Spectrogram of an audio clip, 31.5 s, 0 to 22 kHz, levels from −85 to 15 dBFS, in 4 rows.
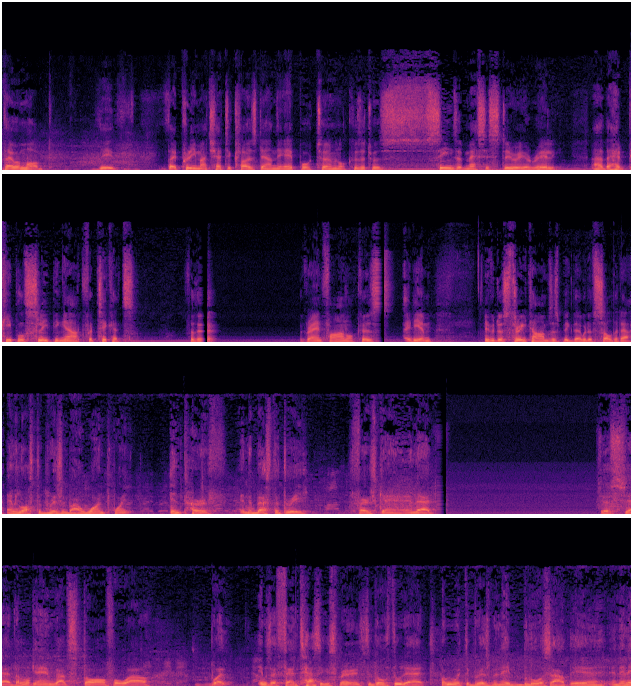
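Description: At 10.33 s packets were likely held up in transit and the jitter buffer ran dry, causing a call audio freeze. The last sound is stretched into a fading buzz until 11.61 s. The audio then resumes where it stopped, so about 1.26 s of gap is inserted and nothing is lost.

From 12.54 to 12.90 s a long network dropout likely cuts off the incoming audio. The final fragment trails off as a brief fading hiss. When the audio returns, about 0.34 s of the original is simply gone.

Between 14.74 and 20.87 s the jitter buffer held more audio than its target, and the receiver performs a jitter buffer speed-up by trimming short pitch-period slices again and again. Playback runs at 121% with the pitch unchanged, shedding around one and a half seconds and sounding hurried.

A second call audio freeze runs from 21.18 to 23.18 s. The sound again smears into a decaying buzz, inserting roughly 2 s of delay with nothing missing afterwards.

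From 23.61 to 29.55 s another speed-up plays the audio at 113%, removing around 0.7 s of built-up delay with the same rushed feel. Within it, at 23.92 to 23.95 s, a skip ahead drops roughly a second of waiting audio. Playback leaps forward almost seamlessly, joining the two sides nearly directly.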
